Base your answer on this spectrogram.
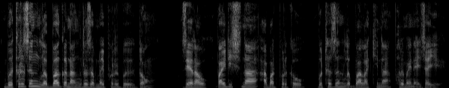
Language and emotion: Bodo, neutral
